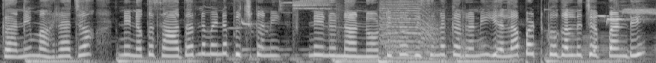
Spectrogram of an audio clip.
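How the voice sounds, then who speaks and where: Tiny, very high-pitched sparrow. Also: female voice, fairly even intonation, moderate pace. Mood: plaintive. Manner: plaintive, timid. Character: small, meek, plaintive sparrow. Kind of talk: children's cartoon story dubbing. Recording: children's music behind the voice.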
